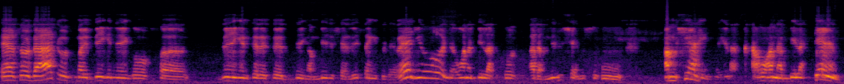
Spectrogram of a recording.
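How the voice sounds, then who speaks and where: A man's voice: mid-range voice, very animated, normal speed, breathy edge, recorded from a distance, muffled recording. A man, a musician guest telling his story in an earnest, plain-spoken way from his living room. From Democratic Republic of Congo. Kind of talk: casual interview storytelling. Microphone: remote call.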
